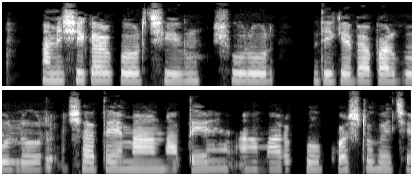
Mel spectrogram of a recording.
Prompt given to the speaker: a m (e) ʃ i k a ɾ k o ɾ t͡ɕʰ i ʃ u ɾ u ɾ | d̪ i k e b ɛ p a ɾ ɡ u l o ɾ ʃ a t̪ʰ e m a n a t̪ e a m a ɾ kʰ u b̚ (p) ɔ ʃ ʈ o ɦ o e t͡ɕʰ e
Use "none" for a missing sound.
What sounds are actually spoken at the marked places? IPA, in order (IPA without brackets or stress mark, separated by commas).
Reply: i, k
